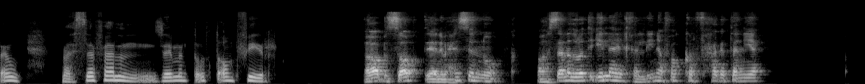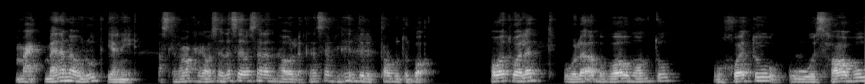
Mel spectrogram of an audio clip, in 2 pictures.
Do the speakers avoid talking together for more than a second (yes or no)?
yes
